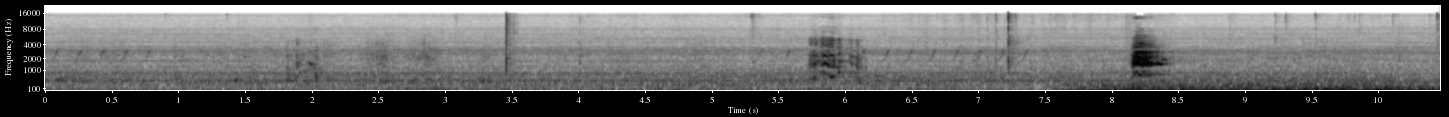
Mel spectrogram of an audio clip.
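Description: Two short bird calls about two and a half seconds apart, the second louder, with a couple of faint clicks between them.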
